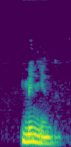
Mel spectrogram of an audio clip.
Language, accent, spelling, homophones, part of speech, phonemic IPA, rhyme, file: English, Southern England, minyan, minion, noun, /ˈmɪn.jən/, -ɪnjən, LL-Q1860 (eng)-minyan.wav
- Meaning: 1. The minimum number of ten (male) adult Jews required for a communal religious service 2. A Jewish prayer service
